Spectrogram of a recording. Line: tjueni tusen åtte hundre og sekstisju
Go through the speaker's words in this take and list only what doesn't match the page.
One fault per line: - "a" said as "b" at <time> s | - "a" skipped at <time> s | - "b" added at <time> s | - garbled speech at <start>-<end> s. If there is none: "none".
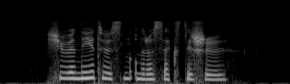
- "åtte" skipped at 1.3 s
